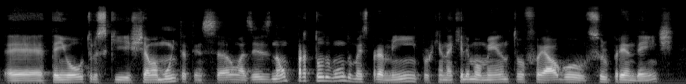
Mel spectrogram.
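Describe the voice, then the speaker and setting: Man with a softened Mineiro accent. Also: on the low side, normal speed. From Minas Gerais, Brazil. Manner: hesitant, many restarts and fillers. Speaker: salesman guest. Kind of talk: casual interview chat.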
